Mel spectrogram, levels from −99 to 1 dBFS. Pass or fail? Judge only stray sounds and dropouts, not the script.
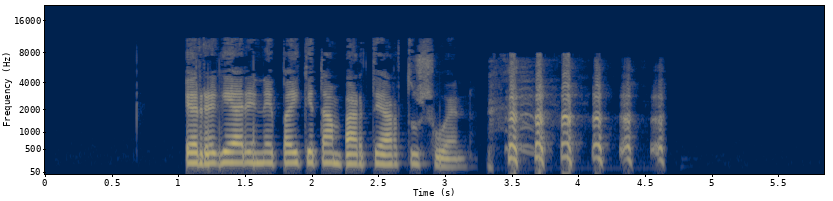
fail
